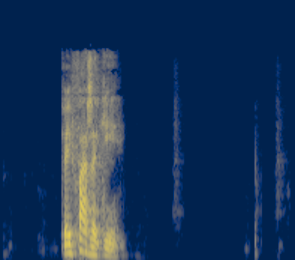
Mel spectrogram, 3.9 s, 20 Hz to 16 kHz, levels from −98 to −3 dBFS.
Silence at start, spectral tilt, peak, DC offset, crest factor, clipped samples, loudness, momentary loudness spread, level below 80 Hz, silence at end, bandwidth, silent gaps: 0.85 s; -4.5 dB/octave; -2 dBFS; under 0.1%; 24 dB; under 0.1%; -20 LUFS; 10 LU; -54 dBFS; 2.35 s; 8 kHz; none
